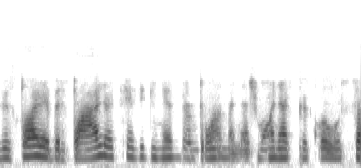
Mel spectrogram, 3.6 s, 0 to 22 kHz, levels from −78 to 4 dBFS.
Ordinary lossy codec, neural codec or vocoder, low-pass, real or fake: MP3, 32 kbps; codec, 44.1 kHz, 2.6 kbps, SNAC; 10.8 kHz; fake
